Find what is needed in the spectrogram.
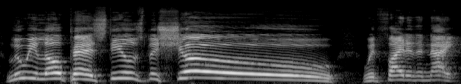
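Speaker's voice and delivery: loud, slow announcer boom; headline announcer. Acted. Host reading a funny fight headline to viewers as a booming announcer.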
